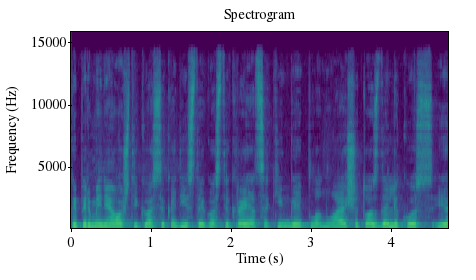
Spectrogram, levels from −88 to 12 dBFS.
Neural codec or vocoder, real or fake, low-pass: none; real; 14.4 kHz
